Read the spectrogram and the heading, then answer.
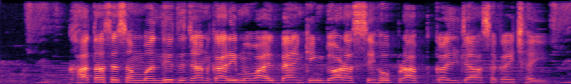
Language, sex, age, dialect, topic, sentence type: Magahi, male, 18-24, Western, banking, statement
